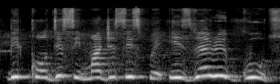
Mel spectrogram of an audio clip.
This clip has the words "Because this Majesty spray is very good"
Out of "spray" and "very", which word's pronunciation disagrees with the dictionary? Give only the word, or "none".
spray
